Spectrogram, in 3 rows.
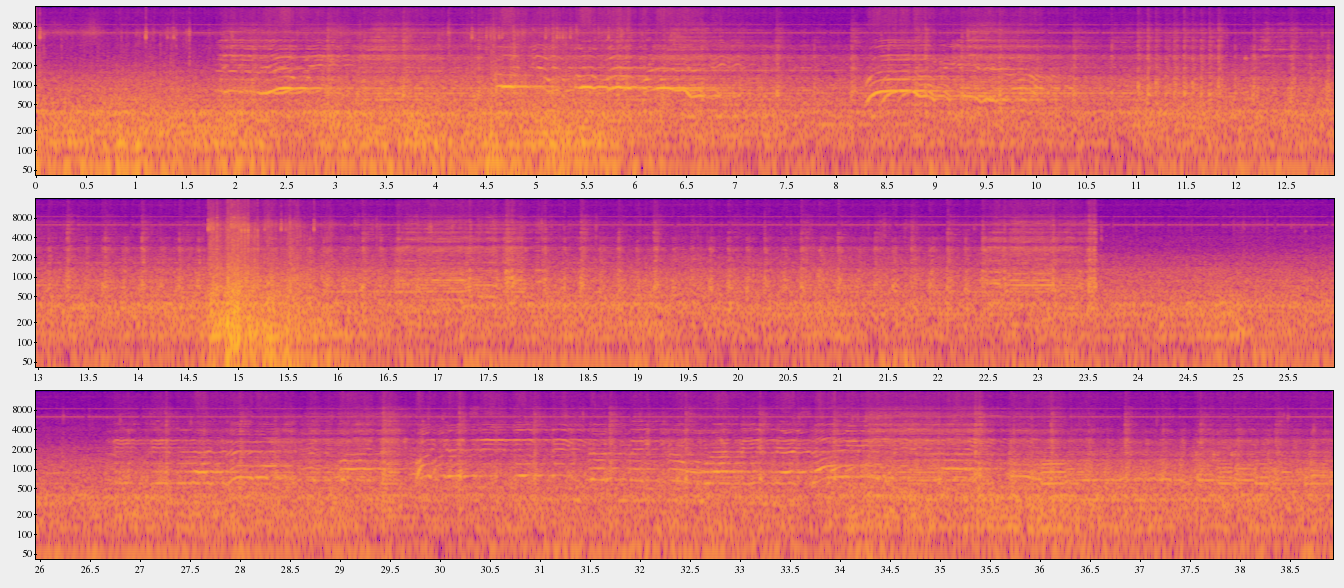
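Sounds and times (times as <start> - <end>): car road and engine rumble: 0.0 - 38.9
rock music on car radio: 1.8 - 23.6, 26.8 - 38.9
loud rushing thump: 14.6 - 16.4.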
